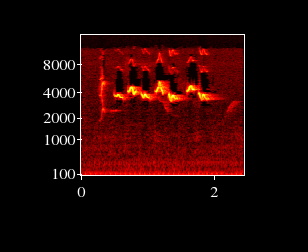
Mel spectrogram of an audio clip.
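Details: White-throated seedeater, a kept male type, giving ultramarine grosbeak-imitating song: a sharp opening chip, then a fast string of high, rippling whistled notes that rise and fall, ending with a soft upslurred note.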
